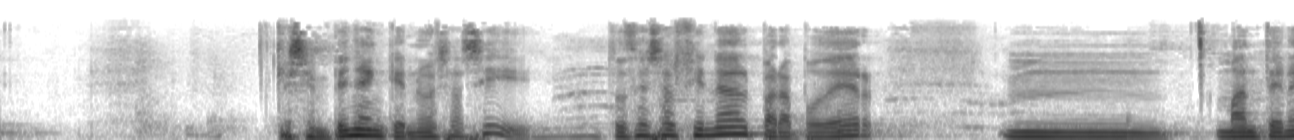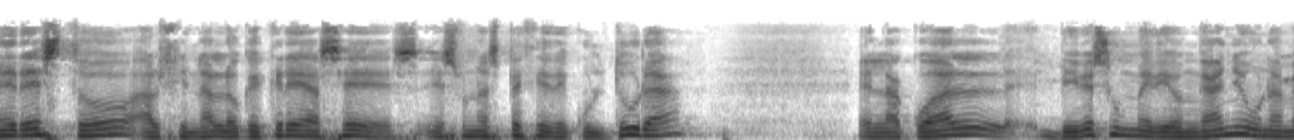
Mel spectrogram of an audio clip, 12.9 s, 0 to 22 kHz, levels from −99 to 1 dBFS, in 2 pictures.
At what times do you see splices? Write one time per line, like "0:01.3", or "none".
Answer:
none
